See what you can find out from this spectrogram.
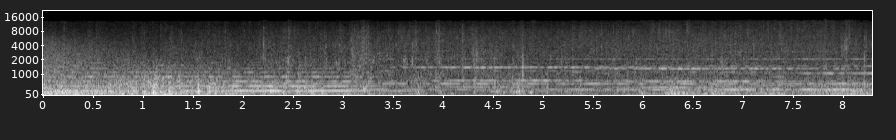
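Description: Steady, heavy rain pours down continuously, with deep rolling thunder rumbling low beneath it throughout. A faint tonal hum sits in the background, and no one speaks.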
